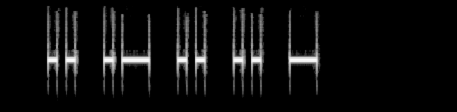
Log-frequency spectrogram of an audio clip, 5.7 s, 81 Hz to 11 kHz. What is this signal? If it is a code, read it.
Morse code, heard as a keyed tone, about 10 wpm, 800 Hz. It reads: IAIIT
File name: LEZIONI / 2 UHDN / 2 UH 10wpm 1714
